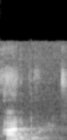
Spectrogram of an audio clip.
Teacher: mayor fuerza de voz en la penúltima sílaba eso lo convierte en una palabra grave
